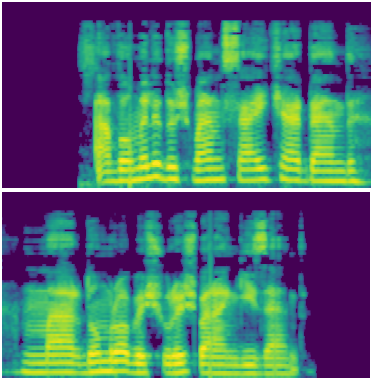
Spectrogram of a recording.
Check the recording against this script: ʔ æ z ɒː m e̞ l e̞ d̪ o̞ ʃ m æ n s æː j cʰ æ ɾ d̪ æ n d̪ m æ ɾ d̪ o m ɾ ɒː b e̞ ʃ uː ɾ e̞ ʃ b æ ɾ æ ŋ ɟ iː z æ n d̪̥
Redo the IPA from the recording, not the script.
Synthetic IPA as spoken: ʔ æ v ɒː m e̞ l e̞ d̪ o̞ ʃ m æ n s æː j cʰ æ ɾ d̪ æ n d̪ m æ ɾ d̪ o m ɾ ɒː b e̞ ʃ uː ɾ e̞ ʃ b æ ɾ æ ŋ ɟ iː z æ n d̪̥

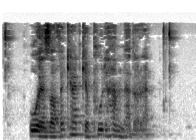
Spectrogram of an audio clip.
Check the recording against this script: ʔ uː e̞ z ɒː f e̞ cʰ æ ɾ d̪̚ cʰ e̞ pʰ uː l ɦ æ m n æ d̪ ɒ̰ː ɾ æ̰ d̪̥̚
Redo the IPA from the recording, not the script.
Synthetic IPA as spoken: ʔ uː e̞ z ɒː f e̞ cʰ æ ɾ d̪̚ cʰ e̞ pʰ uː l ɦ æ m n æ d̪ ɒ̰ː ɾ æ̰ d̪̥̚

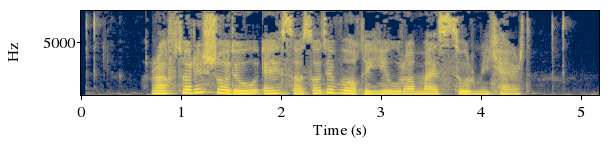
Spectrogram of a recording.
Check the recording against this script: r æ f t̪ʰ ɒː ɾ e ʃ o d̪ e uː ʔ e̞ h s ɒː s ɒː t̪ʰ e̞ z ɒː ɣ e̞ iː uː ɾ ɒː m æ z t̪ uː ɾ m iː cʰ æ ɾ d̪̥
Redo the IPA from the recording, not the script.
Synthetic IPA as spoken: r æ f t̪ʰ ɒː ɾ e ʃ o d̪ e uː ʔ e̞ h s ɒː s ɒː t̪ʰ e̞ v ɒː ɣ e̞ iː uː ɾ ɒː m æ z t̪ uː ɾ m iː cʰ æ ɾ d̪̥

